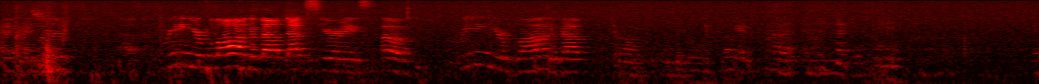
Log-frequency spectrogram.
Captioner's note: laughs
